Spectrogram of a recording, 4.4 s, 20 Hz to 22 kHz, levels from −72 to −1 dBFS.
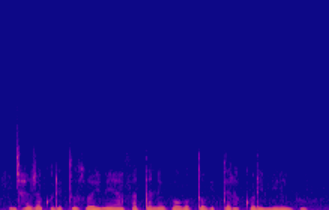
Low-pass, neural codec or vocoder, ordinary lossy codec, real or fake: none; vocoder, 44.1 kHz, 128 mel bands every 512 samples, BigVGAN v2; none; fake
